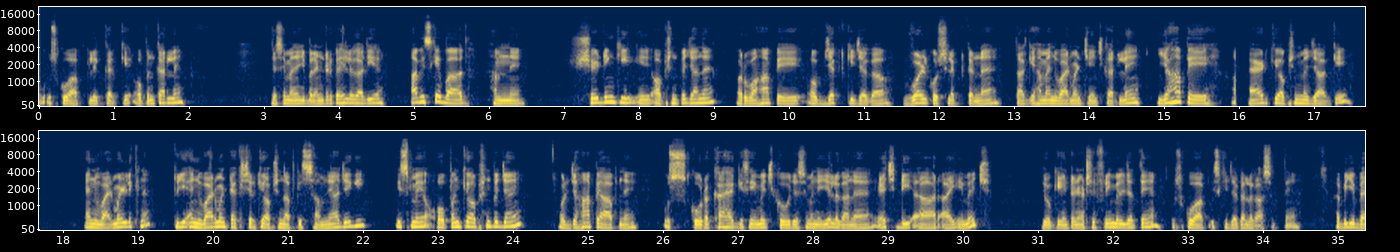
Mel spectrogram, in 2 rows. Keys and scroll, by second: 19.5 v.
